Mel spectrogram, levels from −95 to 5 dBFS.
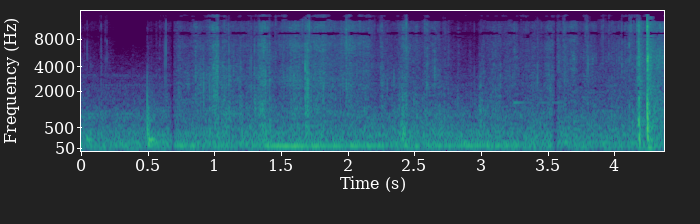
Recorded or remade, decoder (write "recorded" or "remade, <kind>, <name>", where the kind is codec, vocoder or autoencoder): recorded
